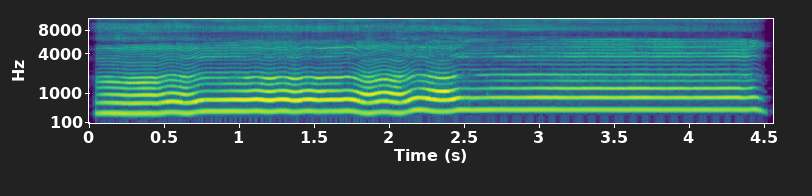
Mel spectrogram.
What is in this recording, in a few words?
Charukesi, Vocals, Carnatic Female, Alaps, G, Dry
